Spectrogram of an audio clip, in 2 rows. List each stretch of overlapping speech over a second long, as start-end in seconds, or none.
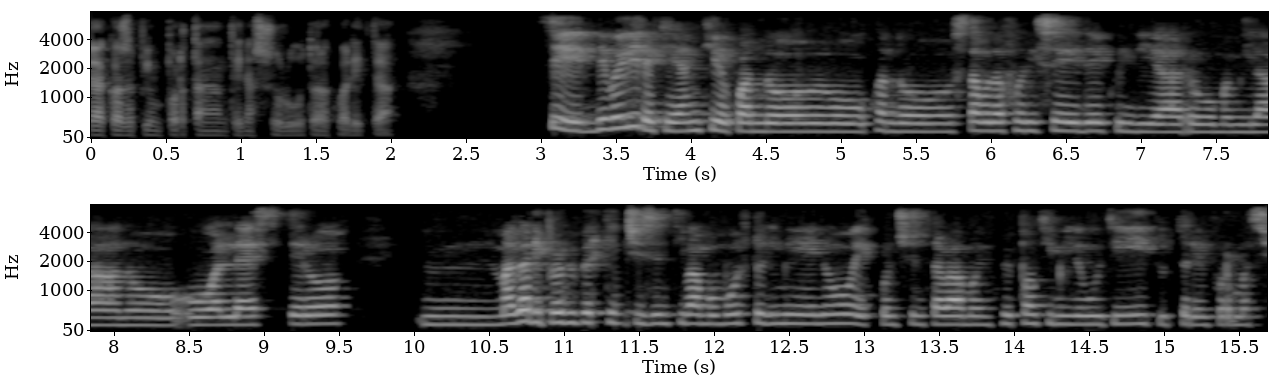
none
